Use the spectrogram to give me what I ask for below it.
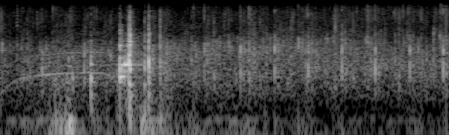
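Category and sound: crowd, audience applause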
